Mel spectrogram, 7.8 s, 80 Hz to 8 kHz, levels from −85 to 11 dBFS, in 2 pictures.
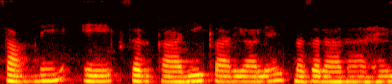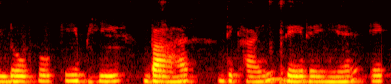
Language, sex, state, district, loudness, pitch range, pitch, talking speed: Hindi, female, Bihar, Lakhisarai, -22 LUFS, 180-200 Hz, 190 Hz, 140 wpm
